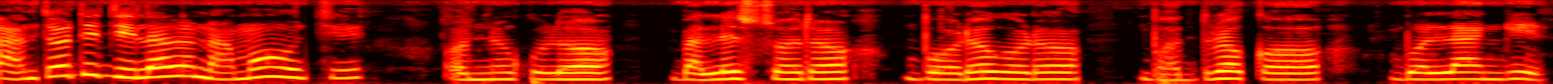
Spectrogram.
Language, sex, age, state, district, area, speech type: Odia, female, 18-30, Odisha, Rayagada, rural, spontaneous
